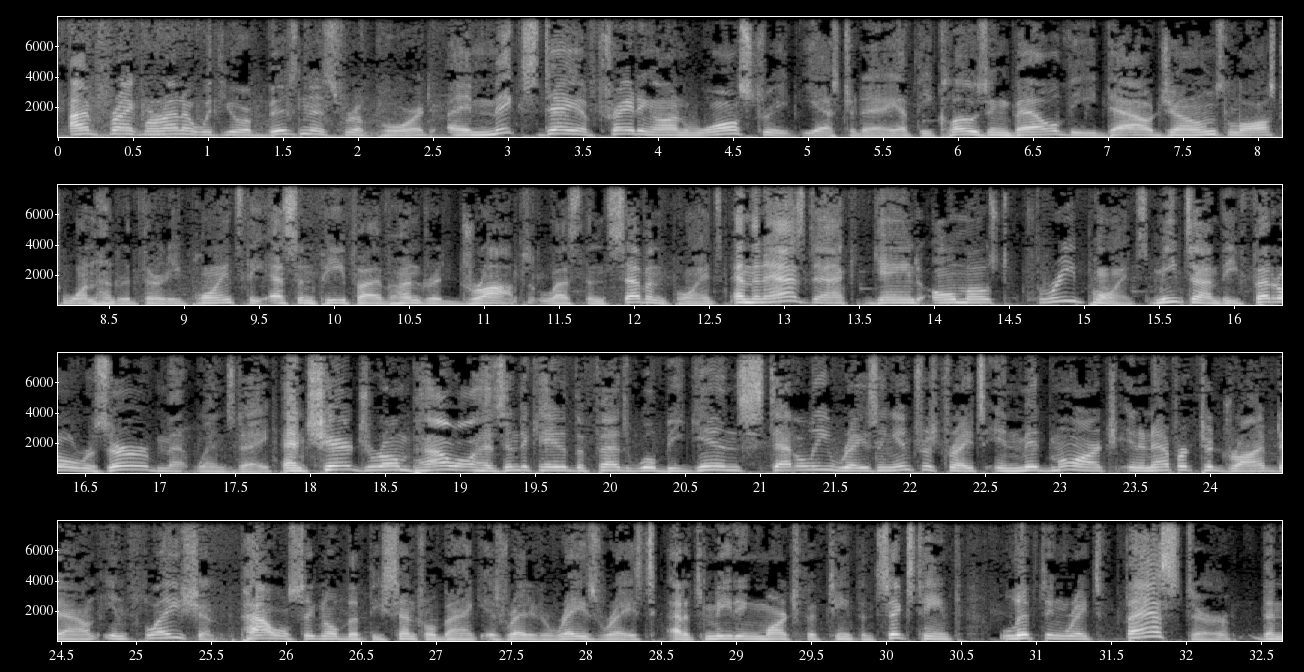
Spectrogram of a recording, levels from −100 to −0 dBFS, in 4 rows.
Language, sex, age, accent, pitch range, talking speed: English, male, 50-69, American, 145-205 Hz, 165 wpm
